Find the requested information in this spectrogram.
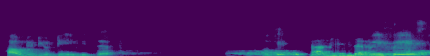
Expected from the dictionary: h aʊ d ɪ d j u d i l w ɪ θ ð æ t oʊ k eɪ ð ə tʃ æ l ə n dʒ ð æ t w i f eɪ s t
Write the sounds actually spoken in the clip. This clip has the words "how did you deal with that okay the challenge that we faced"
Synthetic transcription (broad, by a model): h aʊ d ɪ d j u d i l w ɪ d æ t oʊ k eɪ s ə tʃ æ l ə dʒ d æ t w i f eɪ s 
